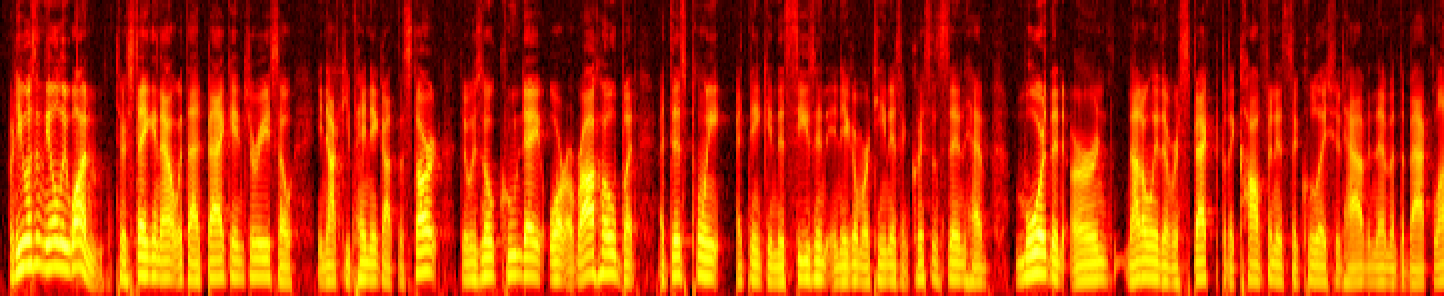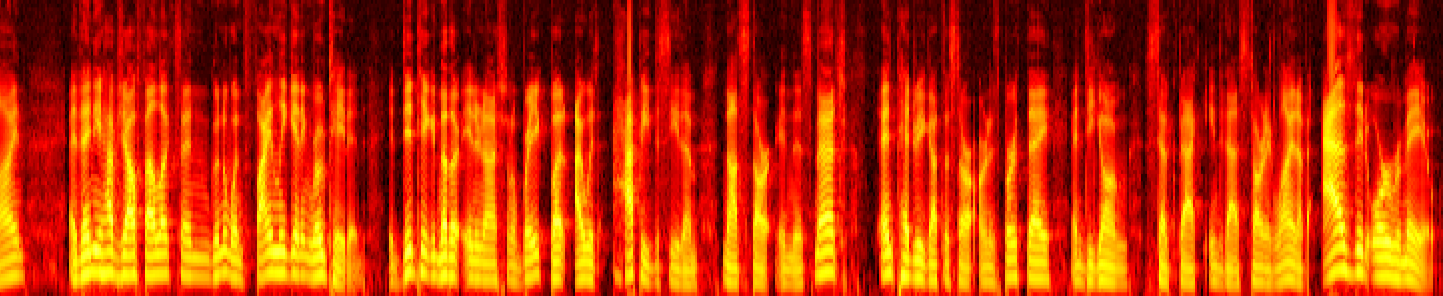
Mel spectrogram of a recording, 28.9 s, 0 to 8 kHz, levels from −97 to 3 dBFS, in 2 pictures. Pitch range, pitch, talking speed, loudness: 110-145 Hz, 120 Hz, 225 wpm, -23 LUFS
